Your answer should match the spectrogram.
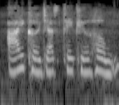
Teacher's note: could 结尾要有一个干脆停顿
